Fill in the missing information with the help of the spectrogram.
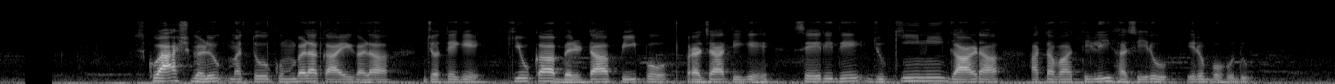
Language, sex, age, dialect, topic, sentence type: Kannada, male, 18-24, Mysore Kannada, agriculture, statement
